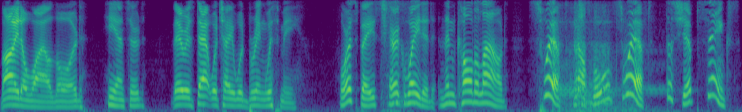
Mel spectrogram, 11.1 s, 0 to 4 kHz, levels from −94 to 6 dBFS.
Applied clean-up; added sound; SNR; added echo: neural separator model SepFormer DNS4.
